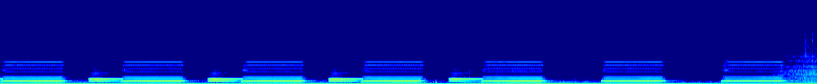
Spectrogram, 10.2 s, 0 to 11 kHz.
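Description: Car's two-tone electronic warning chime repeating about every 1.5 s: a short higher note, then a longer lower one. In the last few repeats only the lower note sounds. A steady low hum runs underneath.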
